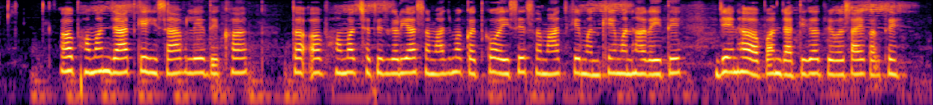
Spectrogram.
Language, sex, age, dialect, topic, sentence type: Chhattisgarhi, female, 25-30, Eastern, banking, statement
